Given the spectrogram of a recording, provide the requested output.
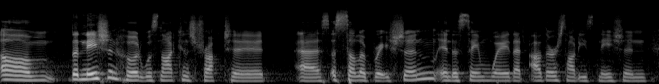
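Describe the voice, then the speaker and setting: In a very clean recording with a silent background, a woman with a Thai accent speaks at a moderate pace and medium pitch with ordinary pitch variation. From Thailand. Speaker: curator. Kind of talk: panel discussion.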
